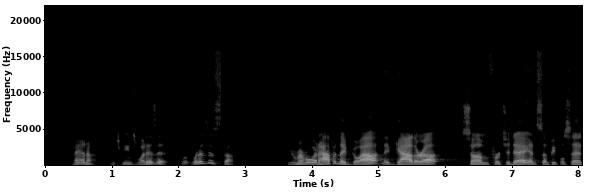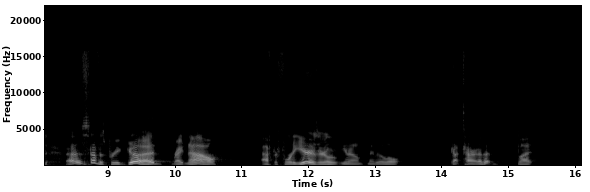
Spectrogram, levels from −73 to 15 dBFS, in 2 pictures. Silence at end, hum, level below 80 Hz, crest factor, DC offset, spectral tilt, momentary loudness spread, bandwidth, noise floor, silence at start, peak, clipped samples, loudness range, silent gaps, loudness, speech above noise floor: 0.75 s; none; -86 dBFS; 22 dB; under 0.1%; -5.5 dB/octave; 19 LU; 16 kHz; -83 dBFS; 0.45 s; -8 dBFS; under 0.1%; 11 LU; none; -27 LUFS; 56 dB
